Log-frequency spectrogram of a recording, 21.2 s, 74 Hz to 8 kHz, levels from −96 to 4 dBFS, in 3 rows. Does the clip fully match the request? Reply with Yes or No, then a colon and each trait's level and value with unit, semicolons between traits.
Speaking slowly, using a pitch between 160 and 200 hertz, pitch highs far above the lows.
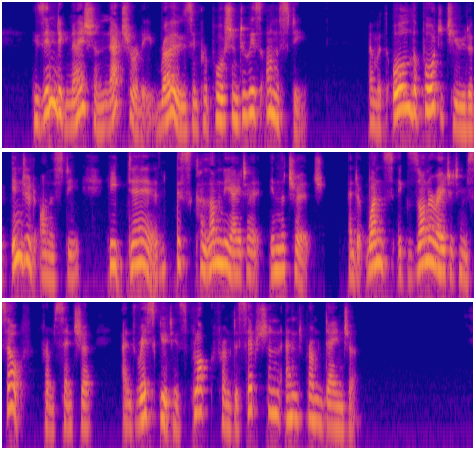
Yes: slow, 115 wpm; medium, 185 Hz; wide, 6.6 semitones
